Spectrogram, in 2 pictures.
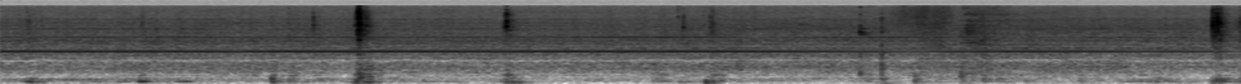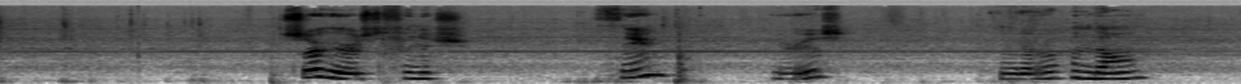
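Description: Plastic toy wheels click and knock on a wooden table.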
